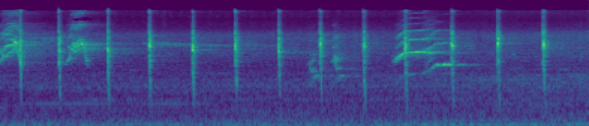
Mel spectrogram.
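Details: Oriental magpie-robin, a kept bird in a sport-style free-flying session, giving sharp clicking ticks about twice a second mixed with short high whistled slurs; a steady low hum sits underneath.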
